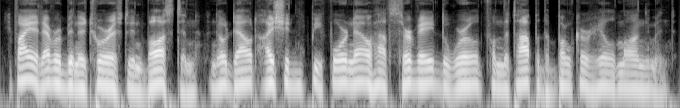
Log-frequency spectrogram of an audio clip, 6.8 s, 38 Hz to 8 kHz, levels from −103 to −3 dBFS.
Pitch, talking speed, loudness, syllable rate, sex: 110 Hz, 240 wpm, -18 LUFS, 5.6 syllables/s, male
